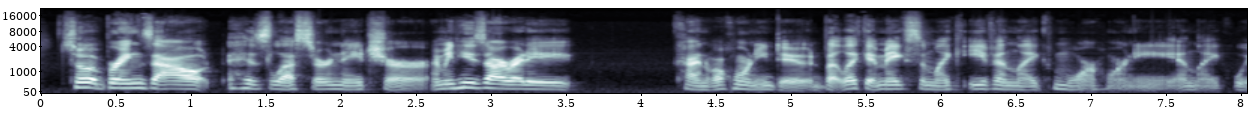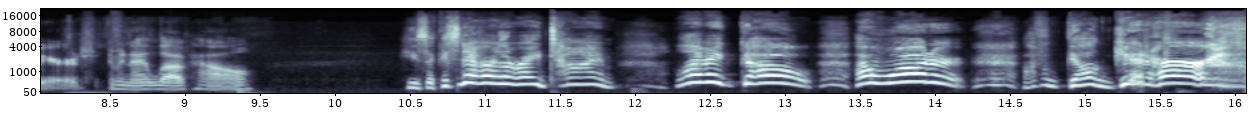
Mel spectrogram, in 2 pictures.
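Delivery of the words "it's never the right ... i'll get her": put-on very high, worked-up, drawn-out, angry pleading voice. Acting out a comic character's lines while describing the panel: imitating an angry character. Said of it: "He's so mad".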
